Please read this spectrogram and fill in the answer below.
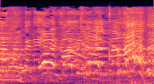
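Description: A group of people talking and calling out excitedly over one another, in lively voices.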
